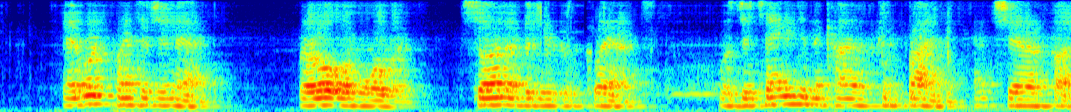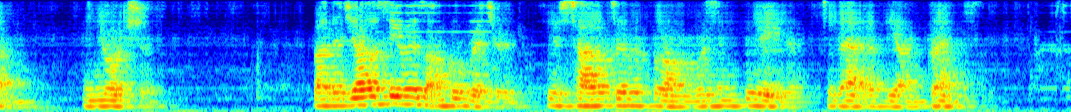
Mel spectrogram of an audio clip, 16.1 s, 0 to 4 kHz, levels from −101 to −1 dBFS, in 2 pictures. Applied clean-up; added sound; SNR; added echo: neural separator model SepFormer DNS4.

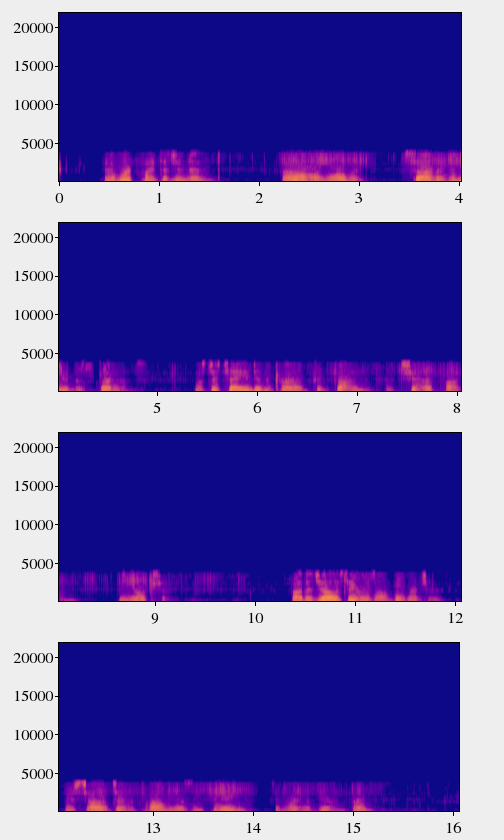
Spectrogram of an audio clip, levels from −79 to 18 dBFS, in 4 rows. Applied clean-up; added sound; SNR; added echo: neural separator model SepFormer WHAMR!.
